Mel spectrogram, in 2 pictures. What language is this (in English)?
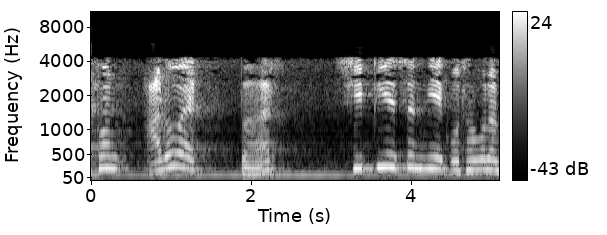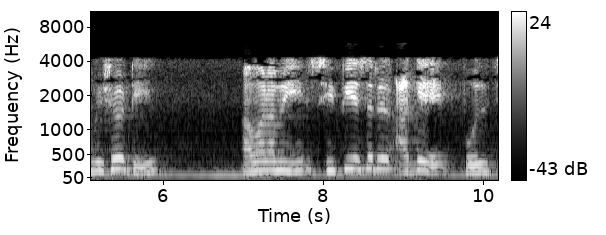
Bangla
